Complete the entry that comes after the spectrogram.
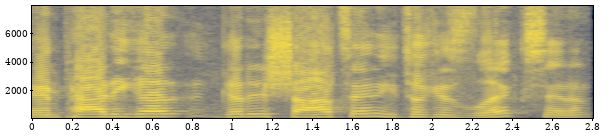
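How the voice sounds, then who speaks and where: A man with a New England accent at a moderate pace. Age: 40s. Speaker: livestream host and former pro boxer. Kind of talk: casual chat. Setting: studio livestream. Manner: animated.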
